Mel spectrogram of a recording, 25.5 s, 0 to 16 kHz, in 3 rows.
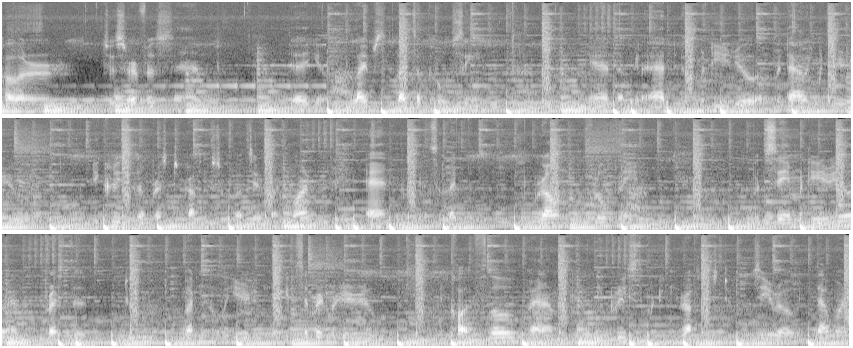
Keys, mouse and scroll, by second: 2.5 click, 4.3 click, 4.9-9.5 drag, 10.0 click, 11.4 click, 12.3-14.2 shift+middle drag, 14.2-16.2 drag, 18.8-20.9 drag, 20.9 o, 22.1-24.1 drag, 24.3 click.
